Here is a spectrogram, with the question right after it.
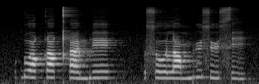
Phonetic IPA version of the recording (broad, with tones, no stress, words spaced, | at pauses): ɠo˨qe˨ qʰe˨mbe˦ | so˨lɑ˨ mby˦sy˨ si˨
